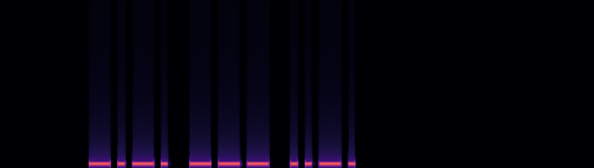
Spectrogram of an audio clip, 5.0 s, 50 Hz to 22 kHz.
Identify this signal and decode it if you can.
Morse code, heard as a keyed tone, about 20 wpm, 690 Hz. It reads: COF
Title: Build A Word - 3 Letters At A Time - 6-Letter Words - 20wpm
